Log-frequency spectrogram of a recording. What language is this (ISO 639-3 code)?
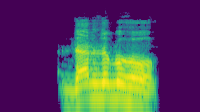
snd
